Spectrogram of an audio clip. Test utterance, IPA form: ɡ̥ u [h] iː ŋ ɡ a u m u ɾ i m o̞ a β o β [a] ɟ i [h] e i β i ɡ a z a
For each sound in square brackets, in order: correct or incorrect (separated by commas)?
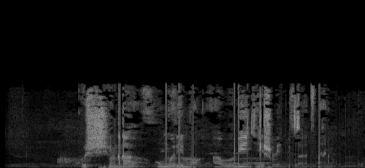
incorrect, incorrect, incorrect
